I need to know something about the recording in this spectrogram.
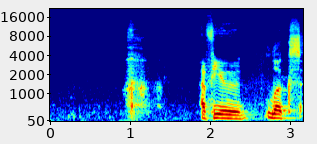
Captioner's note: chuckles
